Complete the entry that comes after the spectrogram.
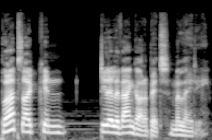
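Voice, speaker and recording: A loyal captain of the royal guard , acted by a man, with a forceful, bright voice that swings widely in pitch. He is kindly and deferential, full of avuncular concern, in a fantasy audio drama. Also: lively intonation, moderate pace, no echo, clean studio sound, faint music behind. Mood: gently conspiring.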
